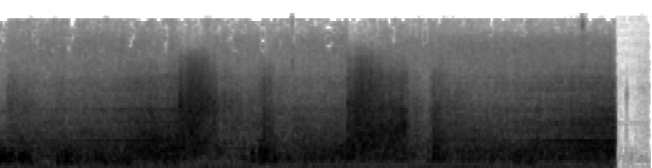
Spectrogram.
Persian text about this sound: نفتکشی که ملاحظه میکنید زیر بار آتش کاتیوشاهای نیروی دریای سپاه قرار گرفته و انفجارهای حاصل از برخورد راکتها بر روی پل فرماندهی و عرشه اون کاملا مشخص است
